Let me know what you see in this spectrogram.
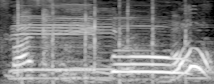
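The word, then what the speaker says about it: спасибо: Ah, OK, mais on dit Spasiba. Parce qu'en russe, il y a ce qui est écrit et ce qui prononce, c'est pas pareil. Souvent, le O, tu prononces comme A.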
